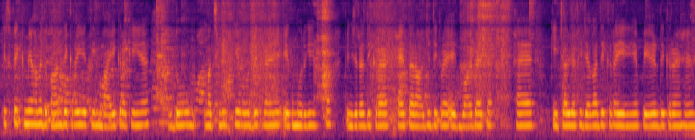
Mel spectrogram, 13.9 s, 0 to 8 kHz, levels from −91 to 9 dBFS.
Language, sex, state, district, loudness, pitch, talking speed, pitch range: Hindi, female, Chhattisgarh, Kabirdham, -14 LUFS, 225 Hz, 190 wpm, 220-230 Hz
